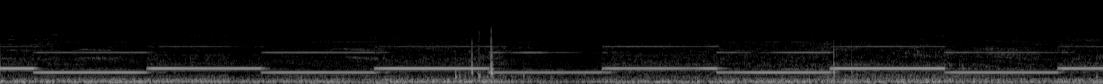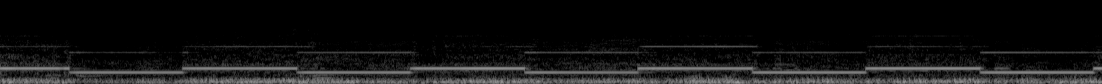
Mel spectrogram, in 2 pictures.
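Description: Railway level-crossing warning alarm sounding a steady two-tone chime, a higher and a lower tone taking turns for about a second each, over a low rumble.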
